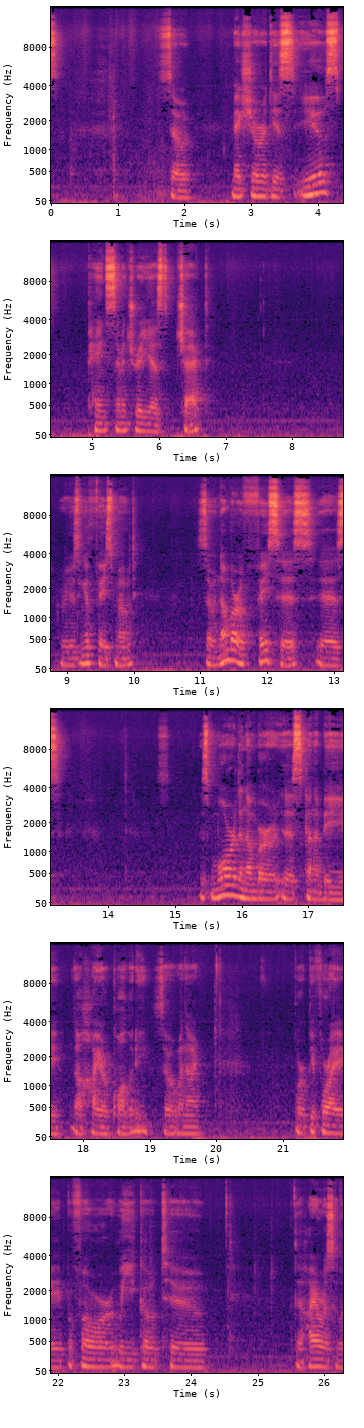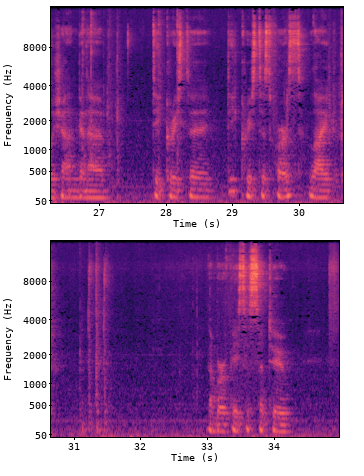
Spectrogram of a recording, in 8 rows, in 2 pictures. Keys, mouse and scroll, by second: 31.4 KP_0.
